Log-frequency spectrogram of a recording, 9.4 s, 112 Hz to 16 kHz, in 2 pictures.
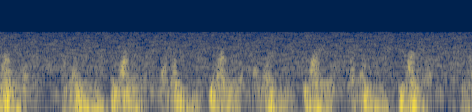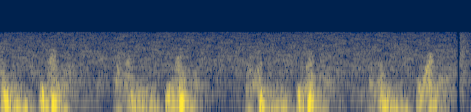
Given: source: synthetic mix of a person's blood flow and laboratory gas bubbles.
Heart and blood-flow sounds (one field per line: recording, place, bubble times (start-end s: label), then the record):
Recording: Doppler ultrasound of blood flow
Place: precordium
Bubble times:
no bubbles
From the record:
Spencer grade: 0 (complete lack of bubble signals)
